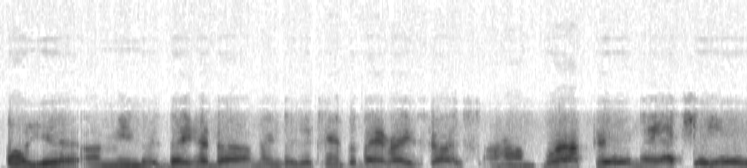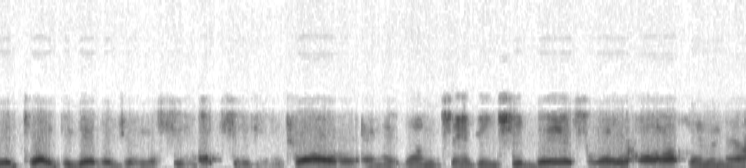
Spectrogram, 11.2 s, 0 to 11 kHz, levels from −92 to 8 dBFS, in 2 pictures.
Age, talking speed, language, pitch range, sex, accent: 30-49, 230 wpm, English, 95-105 Hz, male, American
